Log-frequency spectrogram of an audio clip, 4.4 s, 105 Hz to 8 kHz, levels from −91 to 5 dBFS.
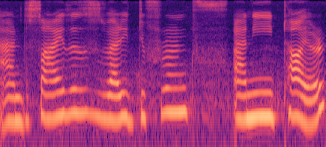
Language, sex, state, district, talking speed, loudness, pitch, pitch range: English, female, Punjab, Kapurthala, 80 wpm, -16 LUFS, 255 Hz, 235-280 Hz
